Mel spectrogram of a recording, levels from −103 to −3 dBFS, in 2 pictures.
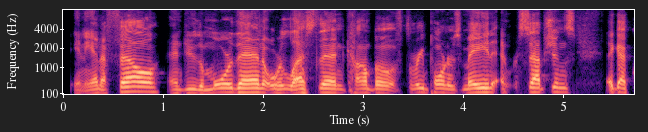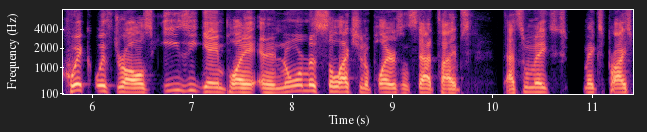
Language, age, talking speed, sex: English, 40-59, 190 wpm, male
